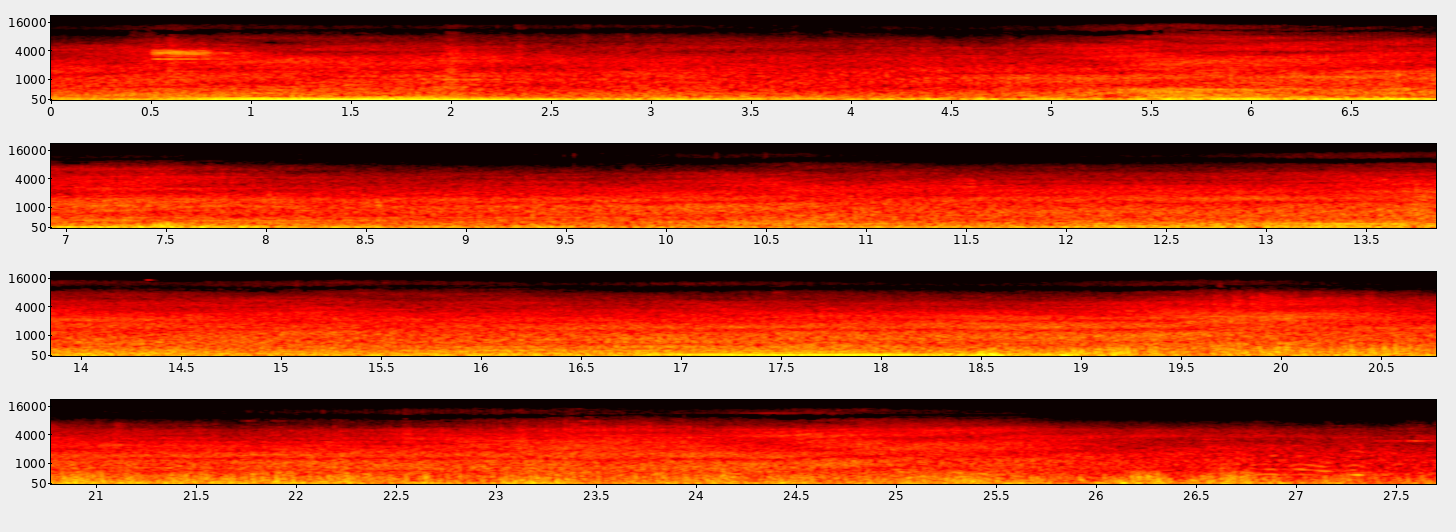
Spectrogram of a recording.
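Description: Street traffic: cars and vans passing close by, their engines swelling and fading as each goes past, loudest just after the start and again about two-thirds of the way through.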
